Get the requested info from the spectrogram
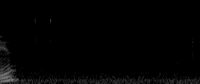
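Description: Two quick computer mouse clicks about half a second in, close together, over faint room tone.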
